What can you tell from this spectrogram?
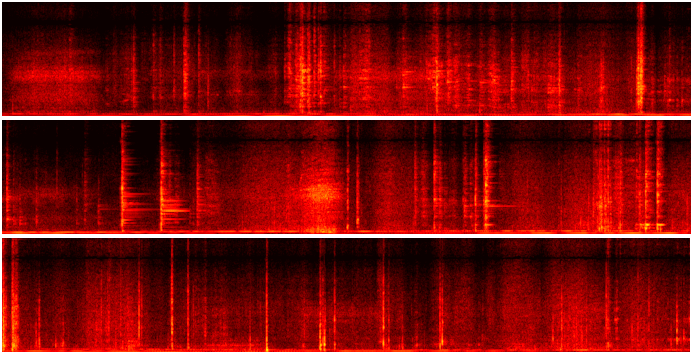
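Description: Camp cookware and utensils being handled: irregular metal and glass clinks and knocks as cups, pots and tools are moved and set down, over a steady low hum.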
